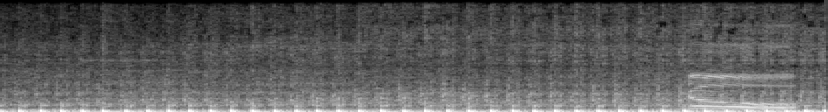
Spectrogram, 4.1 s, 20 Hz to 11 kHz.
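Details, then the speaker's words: 1997 Suzuki Savage 650 single after a timing chain tensioner mod to cure ticking and clacking: even thumping idle of about nine firings per second with no chain clatter; quiet, normal idle after the repair. "clacking [Laughter] nice and quiet there let's give her a couple of rabbits nice one nice and quiet [Laughter] all right well that's a huge relief that's sounding much better"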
